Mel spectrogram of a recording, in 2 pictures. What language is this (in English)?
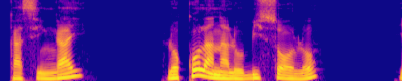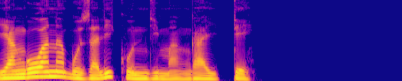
Lingala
